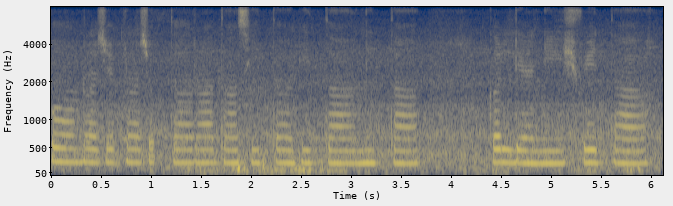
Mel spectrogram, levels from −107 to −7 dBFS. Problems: none marked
